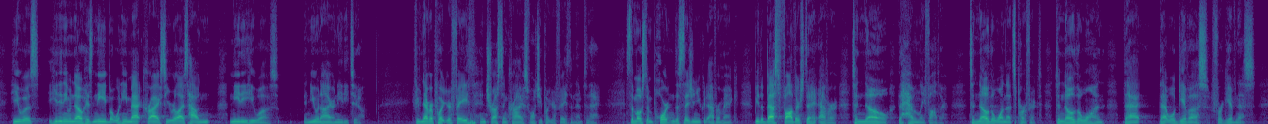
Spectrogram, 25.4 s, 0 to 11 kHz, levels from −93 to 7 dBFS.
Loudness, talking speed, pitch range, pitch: -40 LUFS, 190 wpm, 100-125 Hz, 115 Hz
